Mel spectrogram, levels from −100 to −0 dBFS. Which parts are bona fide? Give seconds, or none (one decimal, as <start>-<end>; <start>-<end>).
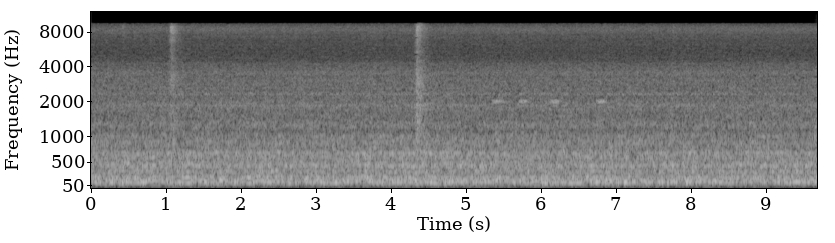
none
